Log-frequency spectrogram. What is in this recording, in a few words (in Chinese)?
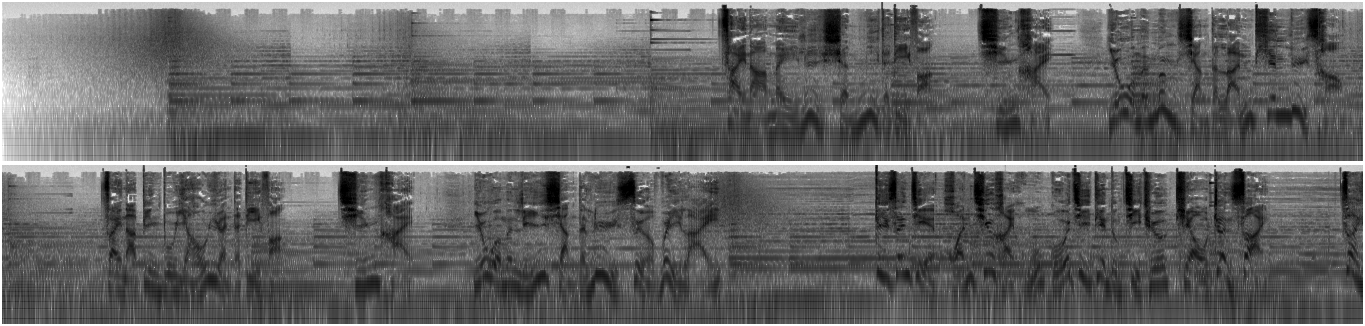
赛事宣传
